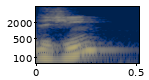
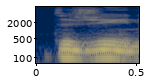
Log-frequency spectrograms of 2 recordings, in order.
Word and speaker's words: DeJean: And speaking of DeJean, we've been pronouncing his name wrong. Is it DeJean? DeJean, yeah. I called it DeJean, and you corrected me and said, no, it's DeJean.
